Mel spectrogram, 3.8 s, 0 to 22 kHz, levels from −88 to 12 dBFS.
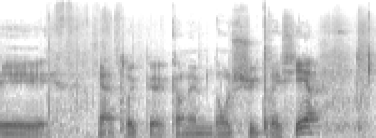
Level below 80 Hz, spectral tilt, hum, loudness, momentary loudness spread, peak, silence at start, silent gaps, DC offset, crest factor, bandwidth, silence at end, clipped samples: -52 dBFS; -4.5 dB/octave; none; -32 LUFS; 12 LU; -10 dBFS; 0 s; none; under 0.1%; 22 dB; over 20 kHz; 0 s; under 0.1%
